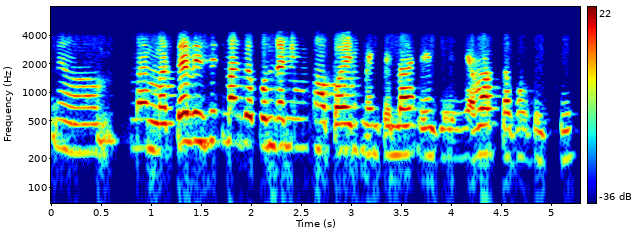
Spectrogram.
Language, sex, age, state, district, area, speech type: Kannada, female, 30-45, Karnataka, Kolar, rural, conversation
